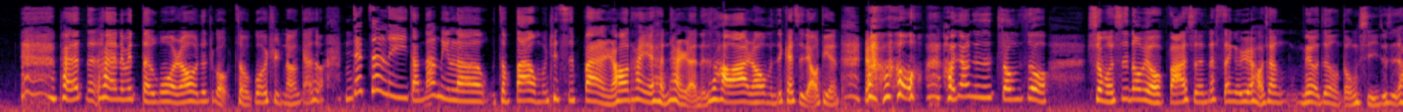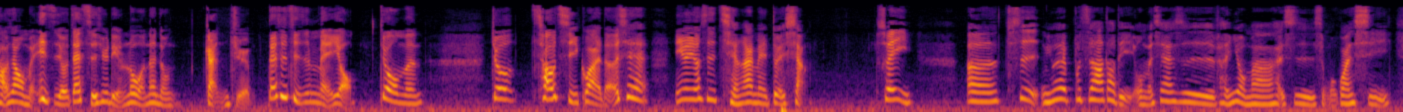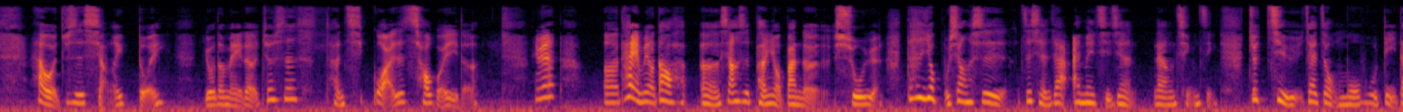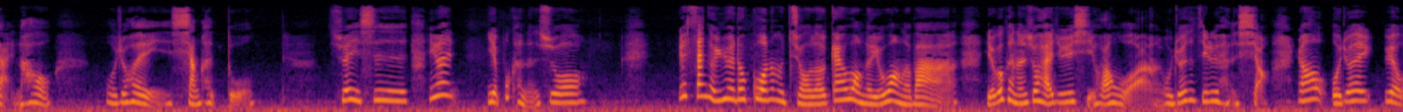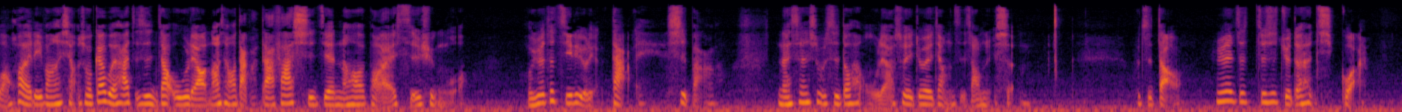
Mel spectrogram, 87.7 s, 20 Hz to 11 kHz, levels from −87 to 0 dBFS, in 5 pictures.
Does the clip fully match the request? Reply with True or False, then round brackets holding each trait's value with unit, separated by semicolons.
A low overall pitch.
False (230 Hz)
